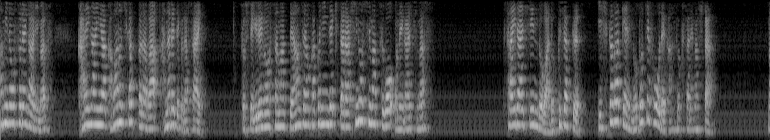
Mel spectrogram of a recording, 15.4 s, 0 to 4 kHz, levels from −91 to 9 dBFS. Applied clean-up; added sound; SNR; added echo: none; none; none; reverberation time 0.3 s.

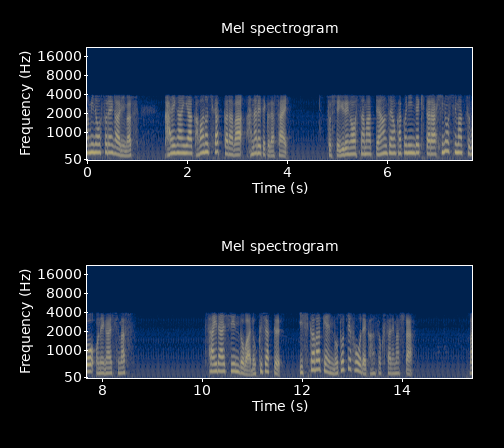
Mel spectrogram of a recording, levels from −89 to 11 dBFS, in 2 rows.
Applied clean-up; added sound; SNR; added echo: none; none; none; none.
